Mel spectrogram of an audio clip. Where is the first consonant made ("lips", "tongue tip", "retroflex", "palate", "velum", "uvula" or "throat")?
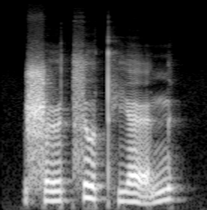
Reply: retroflex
